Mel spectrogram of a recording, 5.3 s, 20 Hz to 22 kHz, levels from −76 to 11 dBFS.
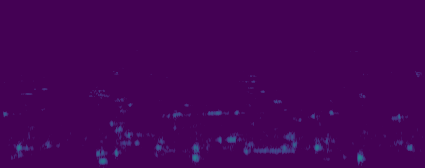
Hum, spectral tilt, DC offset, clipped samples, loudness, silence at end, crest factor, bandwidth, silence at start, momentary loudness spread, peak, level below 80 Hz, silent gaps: none; -4.5 dB/octave; under 0.1%; under 0.1%; -55 LUFS; 0 s; 20 dB; 7.2 kHz; 0.05 s; 11 LU; -34 dBFS; under -90 dBFS; none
